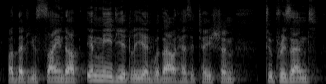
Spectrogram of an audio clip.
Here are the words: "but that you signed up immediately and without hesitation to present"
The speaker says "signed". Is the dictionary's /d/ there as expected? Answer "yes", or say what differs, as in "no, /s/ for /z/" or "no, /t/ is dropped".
yes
